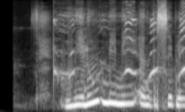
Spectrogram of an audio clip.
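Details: Six-week-old Jack Russell Terrier puppies, just weaned onto solid food; a loud, high, wavering whine that rises and falls almost without pause, broken by short gaps, ending in sharper yelping notes.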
